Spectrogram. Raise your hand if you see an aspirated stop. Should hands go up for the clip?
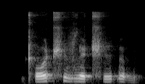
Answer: yes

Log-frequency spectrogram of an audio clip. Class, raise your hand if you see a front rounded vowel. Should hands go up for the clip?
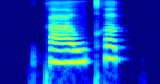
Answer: no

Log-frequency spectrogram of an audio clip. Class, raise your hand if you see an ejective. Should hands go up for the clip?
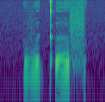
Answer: yes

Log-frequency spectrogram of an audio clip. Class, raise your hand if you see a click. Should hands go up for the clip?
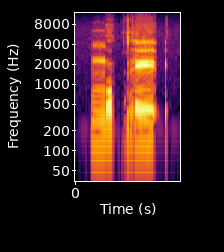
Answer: no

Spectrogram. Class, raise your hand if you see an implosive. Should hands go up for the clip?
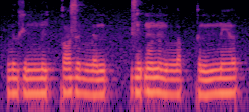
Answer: yes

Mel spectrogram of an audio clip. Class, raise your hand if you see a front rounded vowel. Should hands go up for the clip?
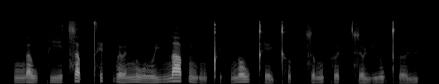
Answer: no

